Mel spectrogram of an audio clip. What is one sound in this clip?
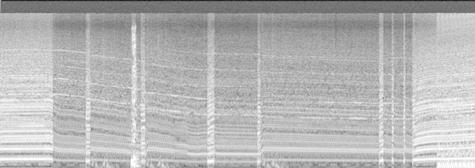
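Tyres squeal as a car slides through a corner.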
